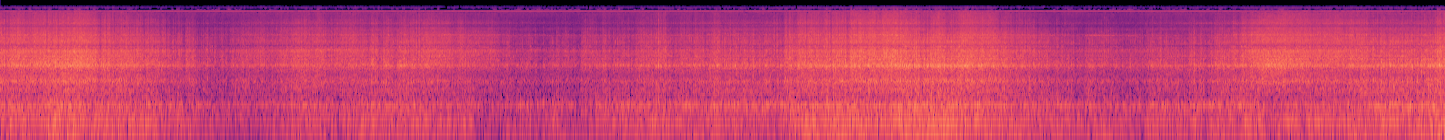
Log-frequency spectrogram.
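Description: Motorcycle engine running while the bike is ridden along a winding road, its sound swelling and easing several times.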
